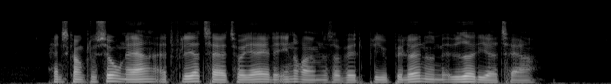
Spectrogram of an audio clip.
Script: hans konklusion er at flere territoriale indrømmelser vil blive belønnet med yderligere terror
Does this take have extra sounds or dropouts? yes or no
no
